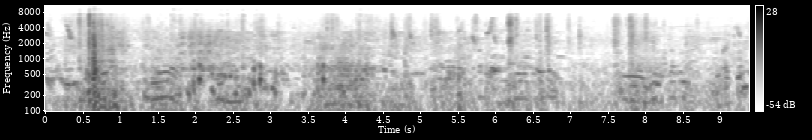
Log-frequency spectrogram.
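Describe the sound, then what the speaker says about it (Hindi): Tonk pigeons in Bhopal coo softly and repeatedly in the background, with occasional chirps, while someone speaks over them nearby. "माशाल्लाह टोक के कबूतर हैं ये जी।"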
